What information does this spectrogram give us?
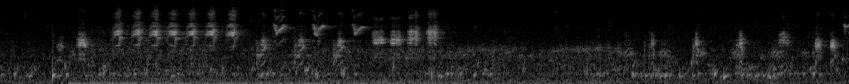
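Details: Reed warbler song of repeated scratchy notes in quick runs, then looser chatter and a faint background hum.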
